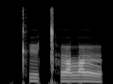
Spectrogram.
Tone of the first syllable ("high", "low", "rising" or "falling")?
high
